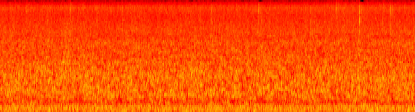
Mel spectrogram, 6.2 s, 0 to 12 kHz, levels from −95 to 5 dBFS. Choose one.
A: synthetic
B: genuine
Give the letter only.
B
